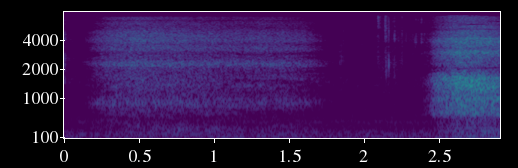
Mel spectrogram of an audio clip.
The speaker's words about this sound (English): Let's just breathe together. In and out.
